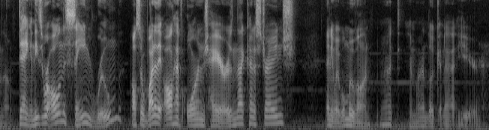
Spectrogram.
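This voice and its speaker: Young male reaction host, mid-pitched and rambling, creeped-out laughs, light music underneath. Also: vocal fry. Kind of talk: casual reaction commentary.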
